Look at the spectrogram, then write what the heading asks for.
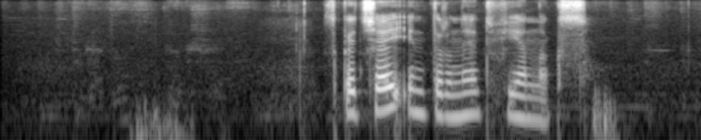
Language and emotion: Russian, neutral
